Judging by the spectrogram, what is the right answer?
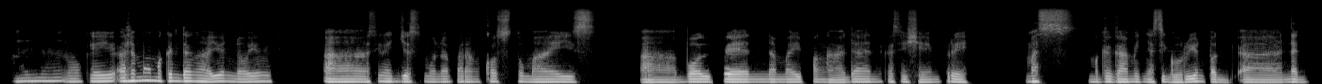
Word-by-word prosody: Hmm, 155 +1 -2
okey. 145 +2 +2
Alam 155 +2 +5
mo - - +4
maganda 155 -1 +3
nga 145 -2 +3
'yun 145 0 +2
'no, 125 -2 0
'yung, 135 +2 0 0.5
ah, 125 0 +3
sinuggest 130 -1 0
mo 125 - -3
na 125 0 -3
parang 125 -1 -3
customized, 125 -2 -1 0.5
ah, 110 0 0
ballpen 120 0 +3
na 115 - -1
may 115 0 0
pangalan. 120 +2 -2
Kasi 125 0 -4
siyempre 115 0 -2 0.6
mas 130 0 -3
magagamit 125 0 +1
niya 115 -2 -2
siguro 115 -1 0
'yun 135 +2 +4
pag, 115 -1 0 0.2
ah, 110 -1 -1
nag 115 -2 -1
125 Hz, 135 wpm, -21 LUFS, 115-135 Hz, 0.6 s, Alam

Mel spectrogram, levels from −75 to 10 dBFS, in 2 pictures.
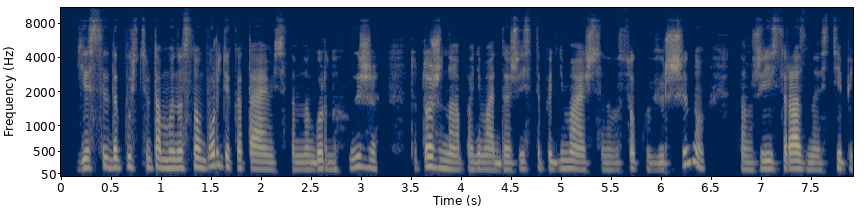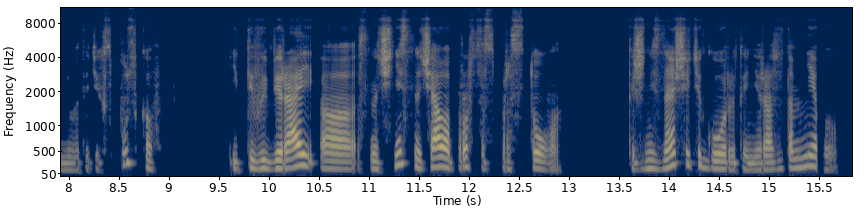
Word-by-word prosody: Если, 175 +3 0
допустим, 180 +1 -2
там, 180 -2 +2
мы 170 - +2
на 165 - +2
сноуборде 195 +5 0
катаемся, 145 -5 0
там, 140 -1 -7
на 140 - -4
горных 145 +1 -4
лыжах, 175 -4 0 0.3
то - - -14
тоже 190 -4 +4
на 140 -2 -1
понимать, 140 -2 -3
даже 140 +1 -1
если 145 -1 -6
ты - - -9
поднимаешься 145 -2 -1
на 135 - -9
высокую 135 0 -7
вершину, 210 - +2 0.3
там 140 0 -6
же 145 +3 -2
есть 150 -2 -3
разная 145 -3 +3
степень 130 0 -6
вот 130 0 -15
этих - - -11
спусков, 255 +2 -7 0.7
и 145 - -8
ты 140 +5 -4
выбирай, 165 - +5
а, 145 -2 +3
с - - -10
начни 150 - +3
сначала 185 - +5
просто 185 -5 -4
с 135 - -6
простого. 150 -1 -4 0.7
Ты - - -7
же 145 +4 +2
не 160 - -2
знаешь 175 - +3
эти 235 0 -2
горы, 150 -4 -1
ты 135 - -9
ни 130 0 -5
разу 135 +3 -2
там 175 +3 -3
не 200 -1 +1
был. - - -14
155 Hz, 195 wpm, -22 LUFS, 140-175 Hz, 0.7 s, выбирай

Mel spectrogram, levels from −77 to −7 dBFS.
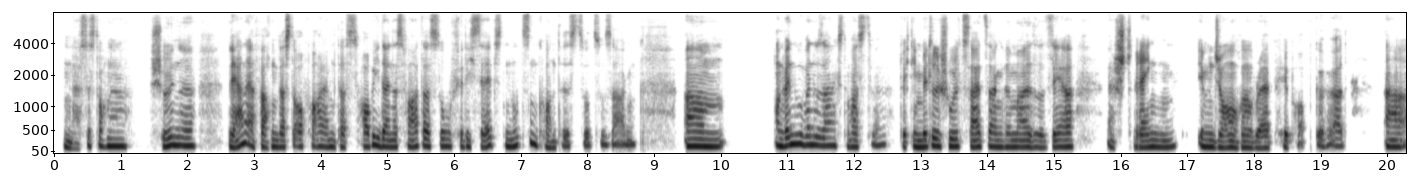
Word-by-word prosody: Das 115 -8 -3
ist 165 0 -4
doch 160 -3 0
'ne 155 -1 +2 0.3
schöne 165 0 +2 0.5
Lernerfahrung, 150 0 +2
dass 135 -1 +1
du - - -4
auch 150 0 -1
vor - - -3
allem 145 -1 -1
das 135 +1 -5
Hobby 155 +4 +3
deines 140 -2 +2
Vaters 155 +1 0
so 155 -1 -1
für 145 0 -5
dich 150 -2 -2
selbst 160 +5 -2
nutzen 175 +7 +1
konntest 125 - -5
sozusagen. 190 - -5 0.7
Ähm, 155 +3 +4 0.7
und 170 -4 +4
wenn 170 +4 +6
du 200 -2 +4
wenn 185 0 +2
du 180 - +2
sagst, 165 -2 -2
du 145 - -3
hast, 140 +7 -3
äh- 185 +1 -5 0.2
durch 135 -1 -1
die 145 - +2
Mittelschulzeit, 145 0 +2
sagen 145 -2 +1
wir 140 - 0
mal- 140 -1 +1
so 135 -1 -2
sehr, 145 +3 +1 0.5
äh, - - -4
streng 140 +2 +1 0.3
im 145 -5 +3
Genre 130 -1 +1
Rap, 125 -1 0
Hip-Hop - - -4
gehört, - - -2 0.5
äh, 145 -2 +2
145 Hz, 140 wpm, -22 LUFS, 140-160 Hz, 0.7 s, wenn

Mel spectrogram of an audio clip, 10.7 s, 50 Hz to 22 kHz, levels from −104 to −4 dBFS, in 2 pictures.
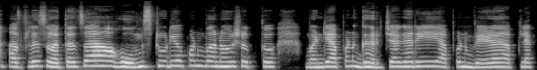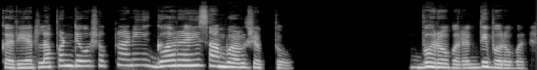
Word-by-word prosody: आपलं 250 +3 -1
स्वतःचा 255 +2 +3 0.2
home 240 0 +4
studio 290 +1 -3
पण 295 -1 -5
बनवू 265 -1 +2
शकतो. 255 -1 -3 0.3
म्हणजे 225 +2 +1
आपण 250 +2 +1
घरच्या 245 +1 +1
घरी 260 +1 0
आपण 245 0 0
वेळ 225 +1 +1
आपल्या 235 +1 -2
कॅरियरला 200 +3 -2
पण 305 0 -1
देऊ 285 -1 -2
शकतो 300 +4 -11
आणि 325 0 -5 0.2
घरही 310 +3 +1
सांभाळू 250 -8 +2
शकतो. 180 -5 -8 1.3
बरोबर, 215 -6 0
अगदी 195 +6 0
बरोबर. 180 -2 -4
250 Hz, 140 wpm, -24 LUFS, 225-280 Hz, 1.3 s, home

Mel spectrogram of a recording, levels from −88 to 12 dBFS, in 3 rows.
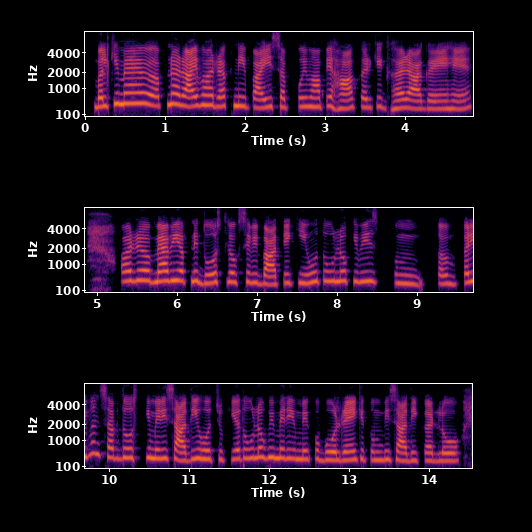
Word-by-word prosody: बल्कि 295 +6 +2
मैं 390 +1 +4
अपना 340 +3 +2
राय 310 -2 +7
वहाँ 340 0 +2
रख 305 +1 +1
नहीं 315 -1 +1
पाई। 265 +2 +2
सब 285 -2 -5
कोई 295 0 -4
वहाँ 290 -1 0
पे 315 - 0
हाँ 245 -3 0
हाँ 245 +2 +1
करके 275 +1 -5
घर 245 +2 -1
आ - - +3
गए 230 0 -4 0.2
हैं। 230 +3 -4 0.5
और 340 0 +3 0.2
मैं 325 +2 +6
अभी 355 +1 +5
अपने 340 -1 0
दोस्त 295 +2 -3
लोग 310 -2 -2
से 315 0 -5
भी 295 -1 -2
बातें 245 +3 +3
की 285 +1 -5
हूँ 300 +4 -1
तो 340 - -3
ऊ - - -1
लोगों 340 +1 0
की 330 - -3
भी 330 +2 -1 0.3
उम, 265 -3 -6 0.2
क 260 -1 -6
करीबन 340 +10 0
सब 320 -2 0
दोस्त 320 0 -2
की 325 - -1
मेरी 300 0 +2
शादी 275 -1 +2
हो 285 -2 +1
चुकी 270 -1 -10
है, 285 - +1
तो 300 0 -5
ऊ - - -1
लोग 325 0 -1
भी 335 - +2
मेरी 305 -1 0
मेरे 275 -1 -2
को 285 - -6
बोल 255 0 0
रहे 250 +1 +3
हैं 265 - +3
कि 285 - -6
तुम 255 0 -5
भी 265 +1 -4
शादी 240 -2 0
कर 240 0 -1
लो, 230 0 -3
290 Hz, 255 wpm, -24 LUFS, 255-320 Hz, 0.5 s, राय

